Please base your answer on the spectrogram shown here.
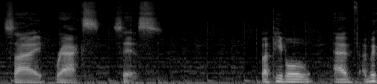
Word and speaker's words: Cyraxis: the syllables, you know, because I have like a 3-syllable name, like Cyraxis.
